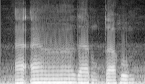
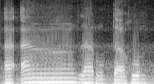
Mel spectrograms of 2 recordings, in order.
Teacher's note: Arti daripada ikhfa adalah menyembunyikan, yaitu menyembunyikan suara nun mati ke dalam huruf zal, sehingga bunyi nun mati ini menjadi samar-samar. A'anzartahum, jadi jangan sampai aan itu belum ikhfa.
